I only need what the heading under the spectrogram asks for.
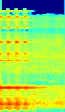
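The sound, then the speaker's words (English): A game show's correct-answer buzzer sound effect, played when a contestant gets a question right: three quick, bright electronic chimes in rapid succession, followed by a short fading ring, with no voices. “Okay, so if you get the question right, my contestants, you will hear this sound.”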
